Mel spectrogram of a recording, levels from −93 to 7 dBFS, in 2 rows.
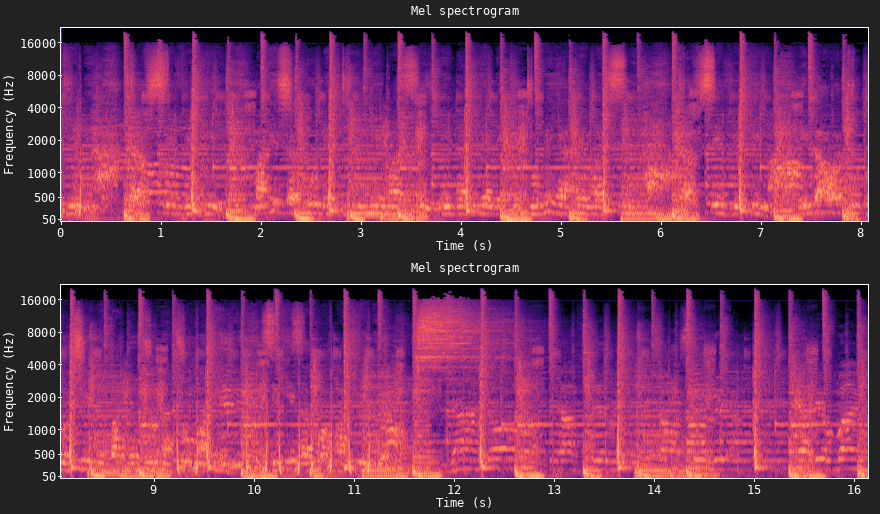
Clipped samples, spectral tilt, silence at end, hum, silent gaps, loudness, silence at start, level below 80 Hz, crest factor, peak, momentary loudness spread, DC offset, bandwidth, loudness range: under 0.1%; -4.5 dB/octave; 0 s; none; none; -16 LUFS; 0 s; -22 dBFS; 16 dB; 0 dBFS; 4 LU; under 0.1%; over 20 kHz; 2 LU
